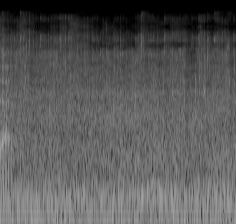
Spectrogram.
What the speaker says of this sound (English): the rain is loud and annoying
